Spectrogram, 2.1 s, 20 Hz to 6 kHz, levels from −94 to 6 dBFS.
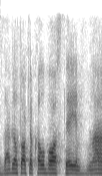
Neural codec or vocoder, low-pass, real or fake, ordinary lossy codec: codec, 24 kHz, 3 kbps, HILCodec; 5.4 kHz; fake; AAC, 24 kbps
